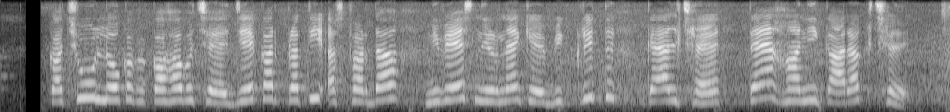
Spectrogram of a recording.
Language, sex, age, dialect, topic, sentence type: Maithili, female, 18-24, Eastern / Thethi, banking, statement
